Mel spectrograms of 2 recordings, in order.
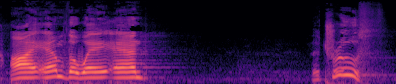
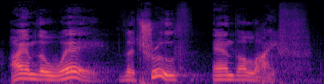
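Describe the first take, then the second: First: "I am the way and the truth" loud and higher, "truth" rising; ringing declaration with "truth" lifted high; proclaiming. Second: Said in the usual way. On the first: Shown as a demonstration. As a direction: proclaim "I" and "truth" with full force.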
